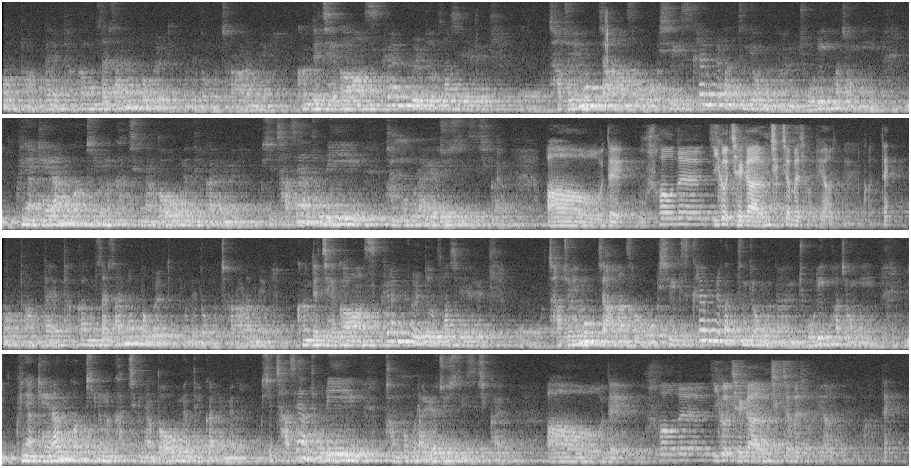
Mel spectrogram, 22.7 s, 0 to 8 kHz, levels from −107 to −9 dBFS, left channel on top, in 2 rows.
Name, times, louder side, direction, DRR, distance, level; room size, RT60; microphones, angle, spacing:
voice 1, 0.0-17.7, right 1 dB, 55° right, 2 dB, 0.9 m, -24 dB
voice 2, 16.1-16.8 17.8-22.4, left 4 dB, 45° left, 10 dB, 0.3 m, -26 dB
6.4 x 4.0 x 4.7 m, 2.1 s
head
